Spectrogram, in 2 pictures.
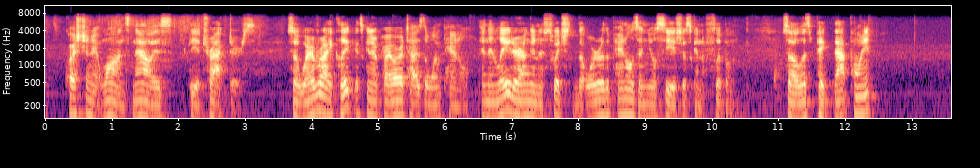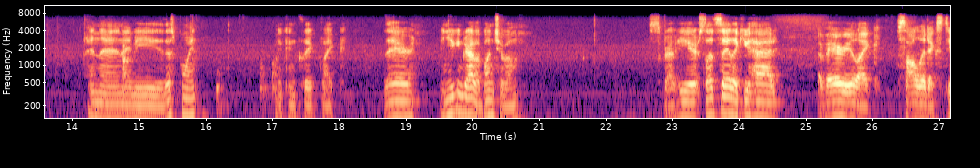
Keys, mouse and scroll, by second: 12.0 click, 12.9 right click, 15.6 click, 19.5 right click, 22.7 click.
